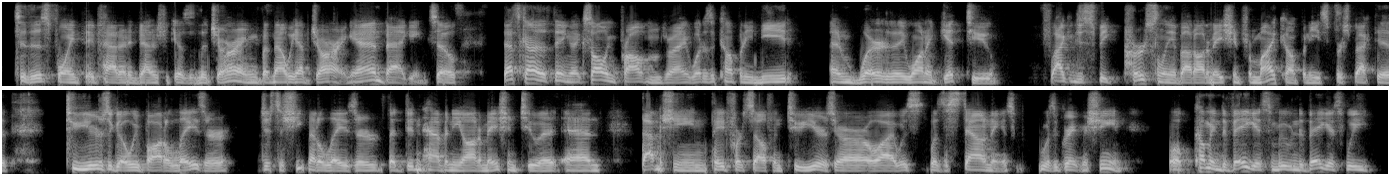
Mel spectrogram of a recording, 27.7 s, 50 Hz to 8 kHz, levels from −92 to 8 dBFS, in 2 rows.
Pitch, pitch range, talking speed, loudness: 95 Hz, 90-105 Hz, 215 wpm, -20 LUFS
